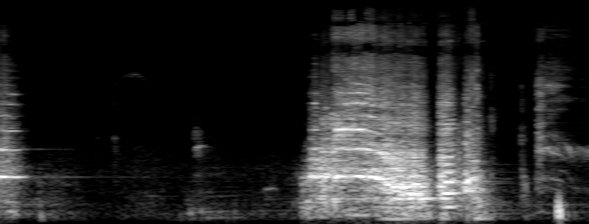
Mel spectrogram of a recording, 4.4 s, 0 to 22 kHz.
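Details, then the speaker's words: 1969 Volkswagen bus during Butty's Bits throttle pedal linkage install; a part groans loudly like a dinosaur for about a second as it moves; dry moving parts suspected, about to be sprayed with white lithium grease. "sounds like a freaking dinosaur man I'm going to spray this all down with some lithium see if it works"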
